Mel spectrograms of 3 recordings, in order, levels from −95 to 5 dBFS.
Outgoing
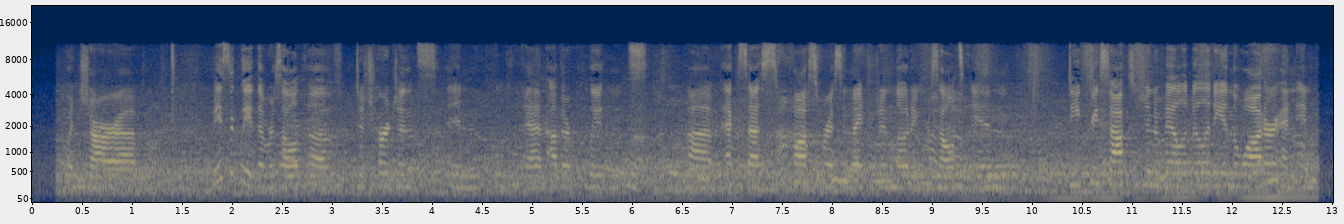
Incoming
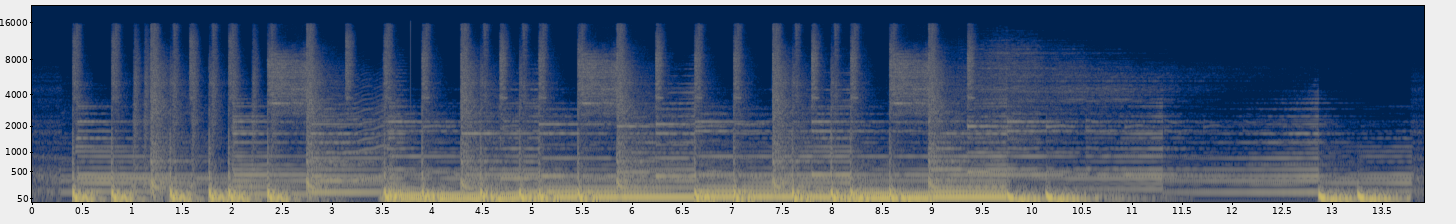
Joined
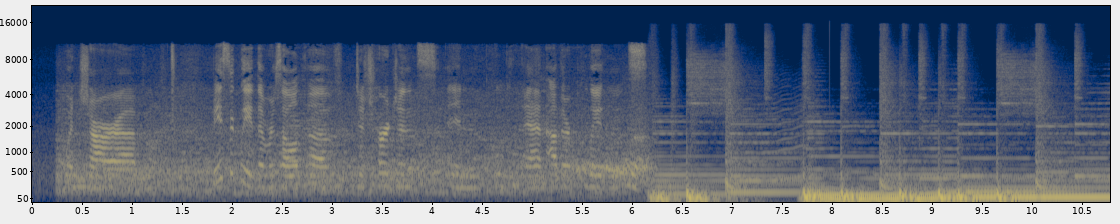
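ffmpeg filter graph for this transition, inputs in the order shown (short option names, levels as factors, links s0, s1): -filter_complex "[0:a]asettb=1/sr,asplit=3[s0][s1][s2];[s0]atrim=end=5.394[s3];[s1]atrim=start=5.39:end=6.28,asetpts=PTS-STARTPTS,afade=t=in:d=0.004:c=qsin,afade=t=out:st=0.886:d=0.004:c=qsin,equalizer=f=580:t=o:w=0.57:g=7.5[s4];[s2]atrim=start=6.276[s5];[s3][s4]acrossfade=d=0.004:c1=hsin:c2=qsin[s6];[s6][s5]acrossfade=d=0.004:c1=qsin:c2=hsin,apad=whole_dur=10.78,atrim=end=10.78,atrim=end=6.28,asetpts=PTS-STARTPTS[s7];[1:a]atrim=start=1.95:end=6.59,asetpts=PTS-STARTPTS[s8];[s7][s8]acrossfade=d=0.14:c1=tri:c2=tri"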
